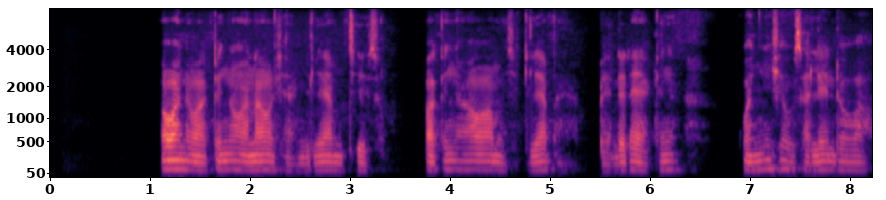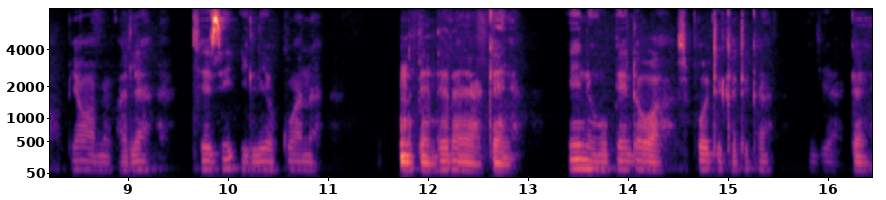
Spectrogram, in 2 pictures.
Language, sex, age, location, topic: Swahili, male, 18-24, Nakuru, government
